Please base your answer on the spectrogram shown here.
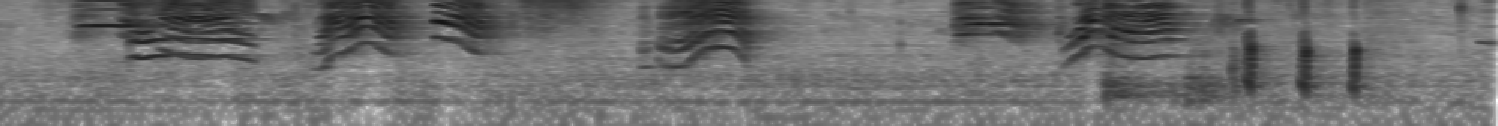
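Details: Indoor pet parrot that mimics mummy and papa: a run of raspy, rich, rising-and-falling harmonic utterances, about five phrases with pauses, ending in a few sharp clicks.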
